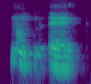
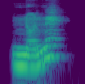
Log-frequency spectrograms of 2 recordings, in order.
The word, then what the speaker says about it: non: n, nesta fai que moita xente acabe por pronunciar no ne en vez de non é, non, que é a pronuncia galega normal, conar nasal velar ao final de palabra, non é.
